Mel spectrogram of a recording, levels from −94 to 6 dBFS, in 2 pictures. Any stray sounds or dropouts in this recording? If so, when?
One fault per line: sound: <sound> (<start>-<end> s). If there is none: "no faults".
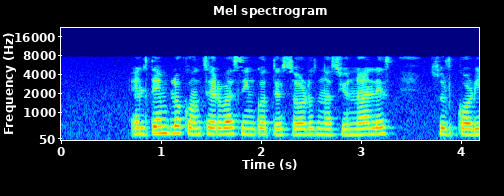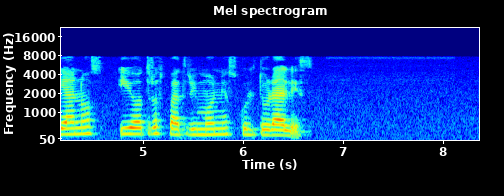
no faults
